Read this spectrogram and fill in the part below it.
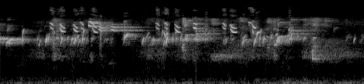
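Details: Goldfinch song recorded for training and teaching captive songbirds, a fast, bright twittering of high tinkling notes and short trills tumbling over one another without pause, with no other sounds.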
